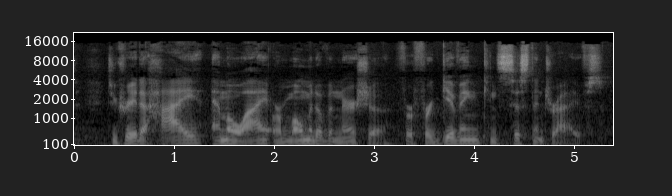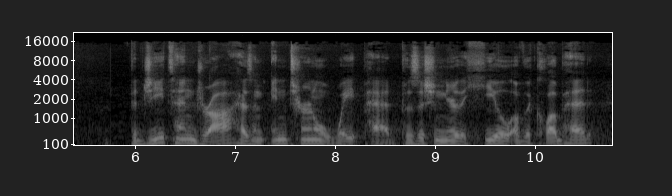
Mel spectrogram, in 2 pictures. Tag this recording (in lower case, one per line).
speech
